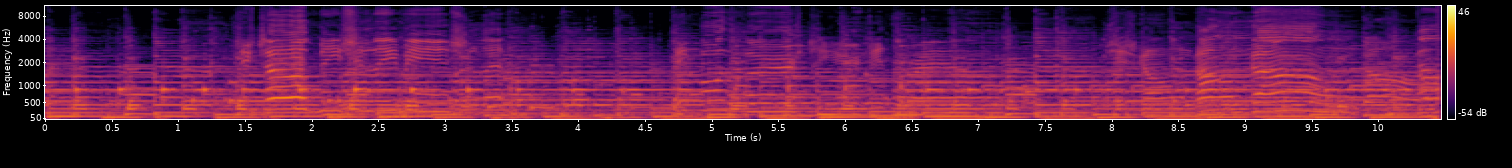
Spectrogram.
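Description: Bluegrass band playing an instrumental break on banjo, mandolin, acoustic guitar and upright bass. The bass keeps a steady beat of about two notes a second under the picked lead lines.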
